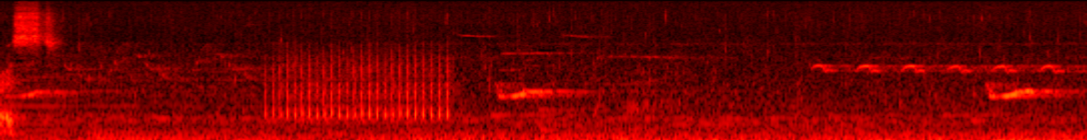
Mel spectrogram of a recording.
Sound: birds singing; gentle music

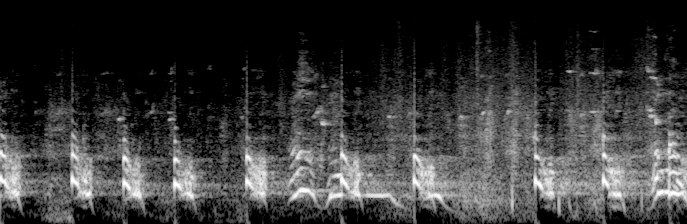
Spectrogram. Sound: dogs barking

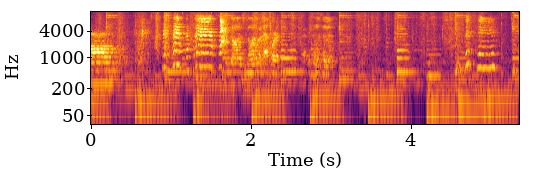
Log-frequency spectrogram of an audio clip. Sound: Donald squeaks; lively music

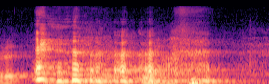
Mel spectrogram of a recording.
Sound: laughter

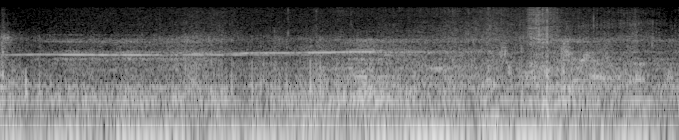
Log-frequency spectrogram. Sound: elk Bugling

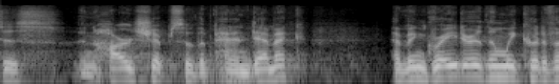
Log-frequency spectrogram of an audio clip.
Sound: speaking French

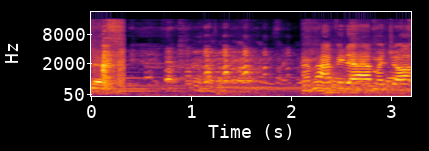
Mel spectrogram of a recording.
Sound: people laughing

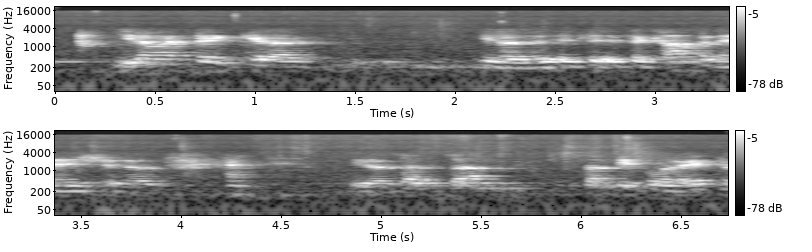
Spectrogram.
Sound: laugh

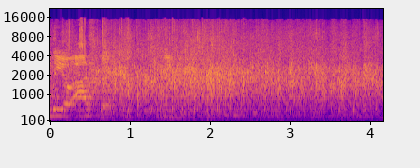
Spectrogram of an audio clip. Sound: applause

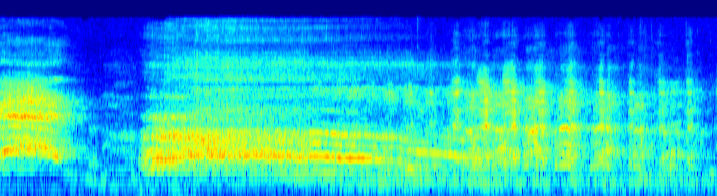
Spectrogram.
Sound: lion roars

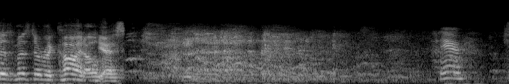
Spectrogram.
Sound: audience laughs

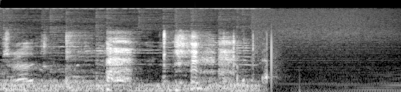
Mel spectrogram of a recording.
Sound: laughing; ominous music

